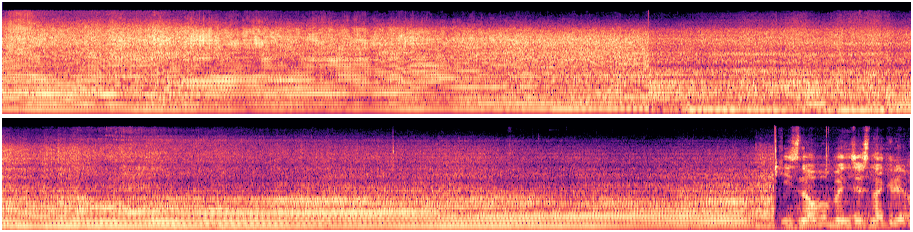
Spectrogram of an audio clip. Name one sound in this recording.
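A car engine revs hard as a car speeds past.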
